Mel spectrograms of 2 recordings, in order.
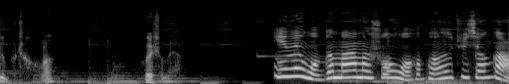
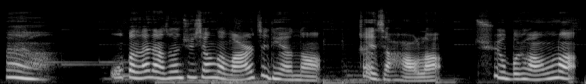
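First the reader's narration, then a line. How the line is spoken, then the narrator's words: Sighing. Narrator (Chinese): 夏佳琪又叹了口气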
